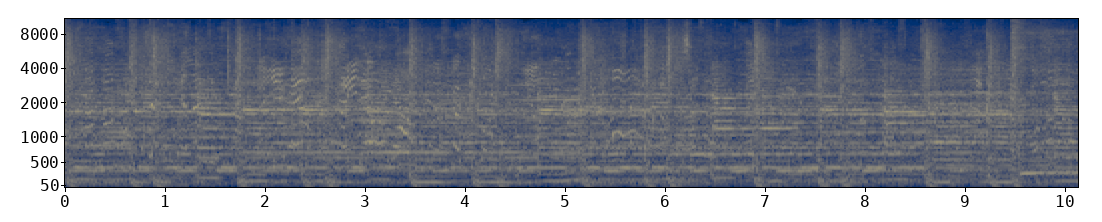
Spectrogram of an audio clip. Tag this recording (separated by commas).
Speech, Music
